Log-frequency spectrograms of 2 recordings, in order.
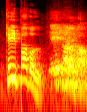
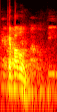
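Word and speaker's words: capable: কেপাবল। আগে তো তোমরা বলতা ক্যাপাবল। তার ক্যাপাবল আছে ভাই, ছেড়ে দাও। তাইলে বলতে হবে কেপাবল। এটা কি?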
